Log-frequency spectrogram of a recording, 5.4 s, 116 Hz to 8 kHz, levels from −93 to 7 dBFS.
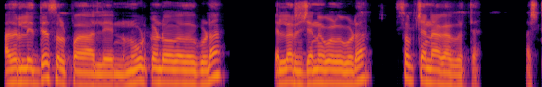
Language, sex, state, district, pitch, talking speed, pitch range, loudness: Kannada, male, Karnataka, Bellary, 130 Hz, 165 wpm, 120-140 Hz, -23 LUFS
